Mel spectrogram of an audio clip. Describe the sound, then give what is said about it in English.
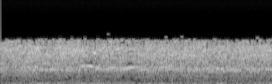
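Dense crowd murmur from a big crowd stirring at a baseball game between Cincinnati and New York, a steady, even wash of many voices with no distinct peaks or outbursts. “Big crowd stirring around.”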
